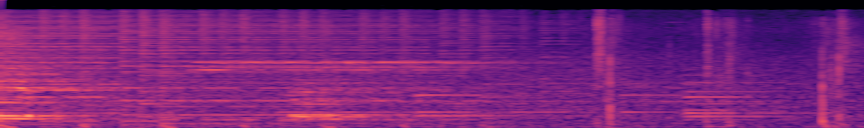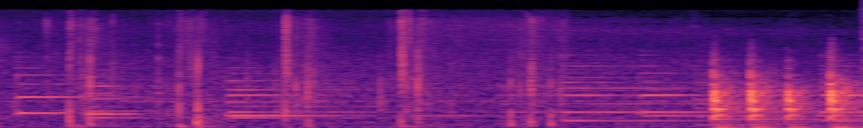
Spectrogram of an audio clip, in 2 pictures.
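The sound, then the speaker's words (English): A series of sharp knocks on a door, spaced irregularly over a few seconds, heard against a steady tonal hum and rumbling background with no one speaking. “There's a knock, and the butler opens the car.”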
